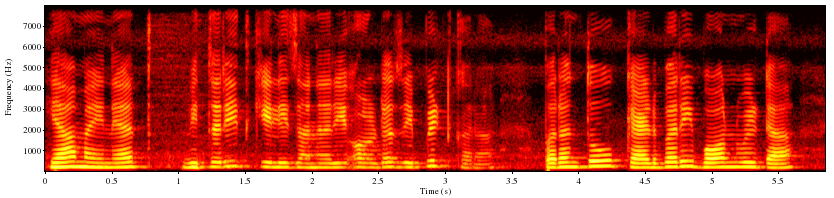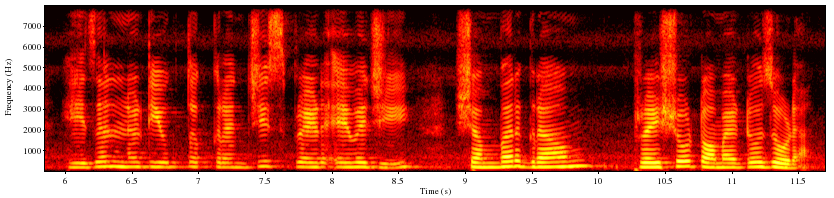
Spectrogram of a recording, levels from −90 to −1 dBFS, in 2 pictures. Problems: none marked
